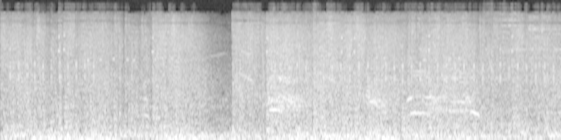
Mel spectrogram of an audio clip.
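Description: War Machine's plasma and gunfire in Marvel Heroes Omega: a dense, steady wash of game combat noise with rapid shots and mechanical clatter, brief dropout near the middle, and a voice talking throughout.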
